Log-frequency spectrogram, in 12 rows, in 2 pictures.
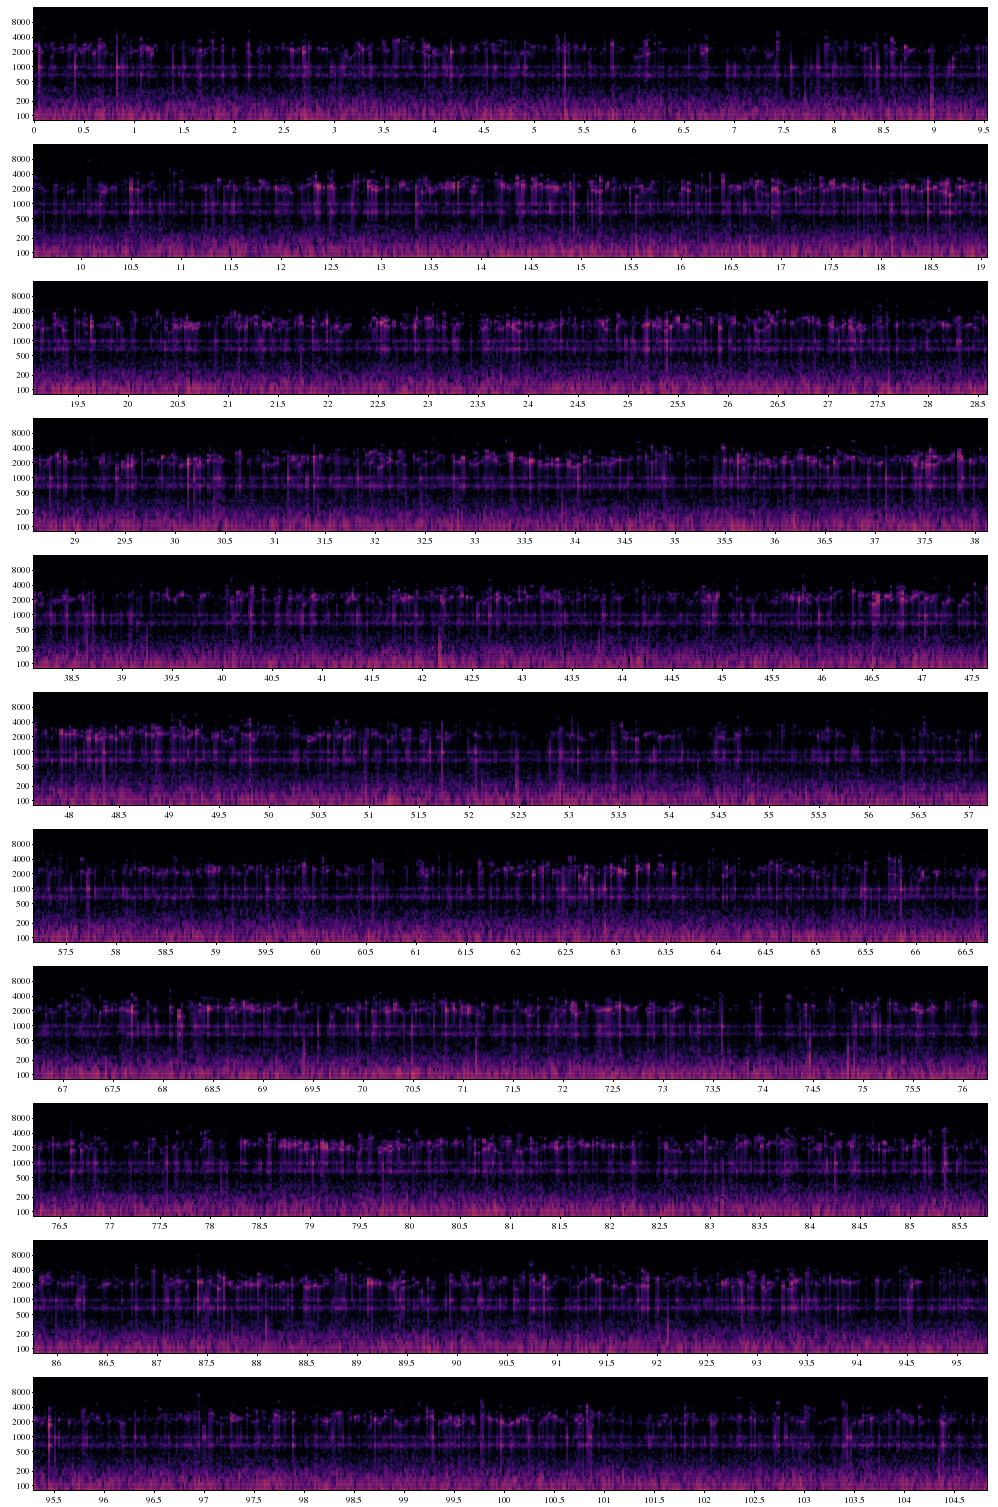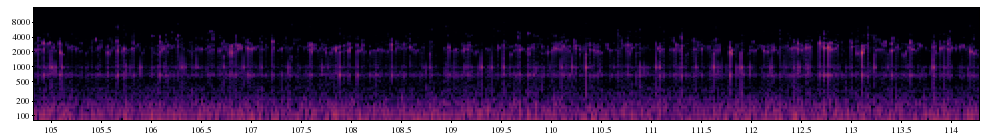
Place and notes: Houtrustweg, Den Haag - hydrophone rec of a little stream next to a drain
Mic/Recorder: Aquarian H2A / Fostex FR-2LE
The Hague, The Netherlands, 1 May 2009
